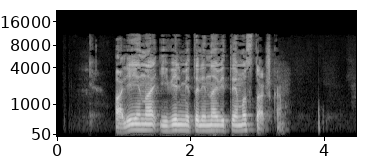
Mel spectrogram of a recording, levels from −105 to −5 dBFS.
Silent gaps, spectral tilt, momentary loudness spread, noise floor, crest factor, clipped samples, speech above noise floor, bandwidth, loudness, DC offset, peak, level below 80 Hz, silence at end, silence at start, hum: none; -3 dB/octave; 13 LU; -71 dBFS; 22 dB; under 0.1%; 45 dB; 11.5 kHz; -27 LUFS; under 0.1%; -8 dBFS; -78 dBFS; 1.1 s; 0.5 s; none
